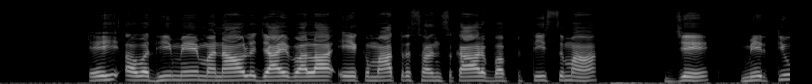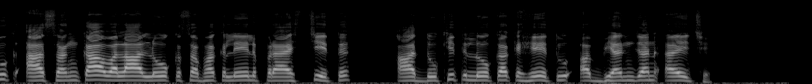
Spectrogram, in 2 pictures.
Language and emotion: Maithili, neutral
